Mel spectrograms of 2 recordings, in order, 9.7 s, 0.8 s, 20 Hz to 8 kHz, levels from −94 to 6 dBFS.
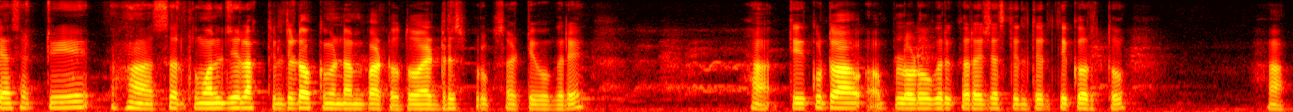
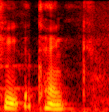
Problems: none marked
